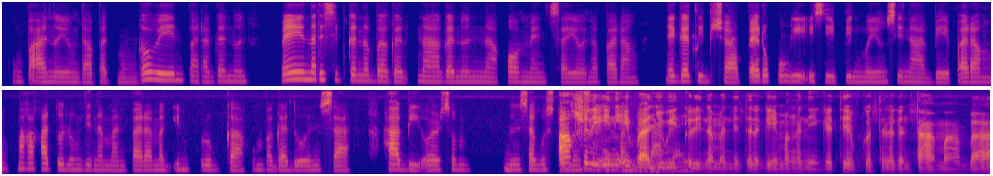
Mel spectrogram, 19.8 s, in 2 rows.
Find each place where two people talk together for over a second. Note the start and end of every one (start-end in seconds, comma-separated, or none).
15.6-16.8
